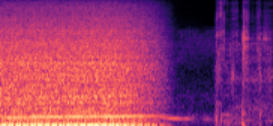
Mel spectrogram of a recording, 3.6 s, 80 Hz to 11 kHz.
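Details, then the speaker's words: 2000 Jaguar S-Type 3.0 V6 that misfires heavily and has many stored codes, during spark testing of individual coils. An uneven idle stumbles regularly about three times a second, then the engine dies away; a bad ignition coil is confirmed as the cause of the misfire. "that was definitive so it's got a bad coil that was easy enough to figure out no fancy tools needed just my little $4 test flight"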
